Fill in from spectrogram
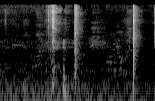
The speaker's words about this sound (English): What are you doing? Why are you clapping? I don't know. It was funny.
